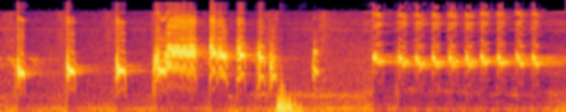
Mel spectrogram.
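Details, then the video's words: Wild Yellow-vented Bulbul singing a long trill, meant as a lure recording: three spaced chirps, a rough bubbly phrase and a soft thump, then an even run of quick, bright repeated notes. "Trucukan GACOR ngalas ROPEL PANJANG suara alam"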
